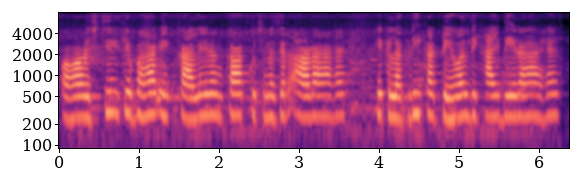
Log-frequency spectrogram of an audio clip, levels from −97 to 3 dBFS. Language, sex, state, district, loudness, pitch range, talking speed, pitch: Hindi, female, Bihar, Katihar, -17 LUFS, 255-275 Hz, 195 wpm, 265 Hz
